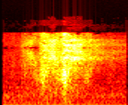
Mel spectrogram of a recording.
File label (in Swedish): Svisch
